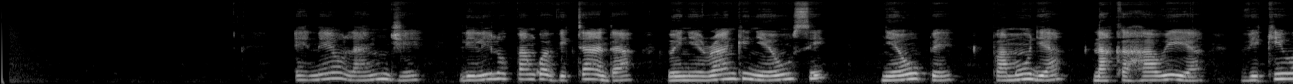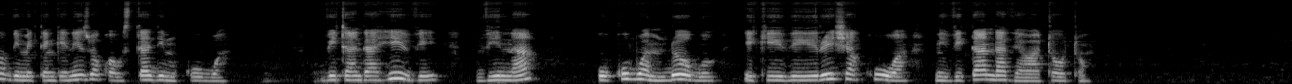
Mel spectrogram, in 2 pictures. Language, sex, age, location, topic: Swahili, female, 18-24, Dar es Salaam, finance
